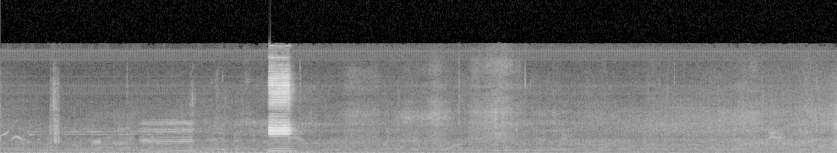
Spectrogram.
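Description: A steady low rumble of cars moving slowly through a dirt car park, with faint distant voices. A single short, loud car-horn toot sounds about three seconds in.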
